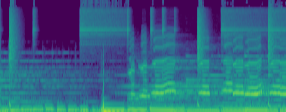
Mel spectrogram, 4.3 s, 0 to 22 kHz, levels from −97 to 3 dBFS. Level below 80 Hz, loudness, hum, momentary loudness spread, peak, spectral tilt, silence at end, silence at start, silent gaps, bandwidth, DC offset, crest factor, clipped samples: -28 dBFS; -25 LUFS; none; 9 LU; -6 dBFS; -5 dB/octave; 0 s; 0 s; none; over 20 kHz; under 0.1%; 16 dB; under 0.1%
